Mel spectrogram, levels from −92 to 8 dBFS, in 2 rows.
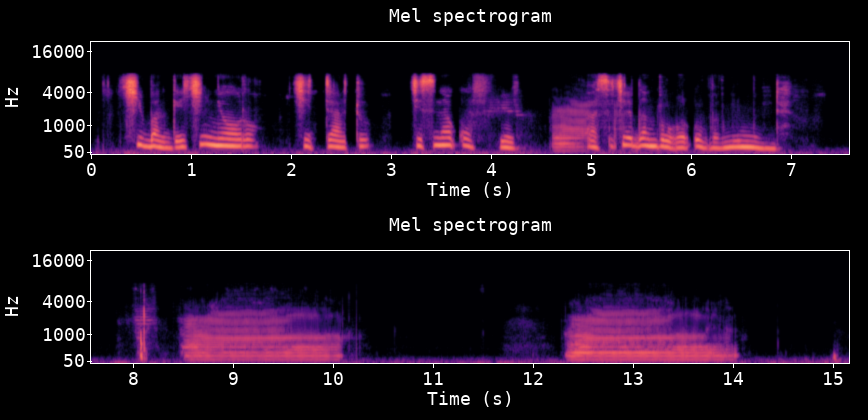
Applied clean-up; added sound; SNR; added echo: neural diffusion model UNIVERSE++.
